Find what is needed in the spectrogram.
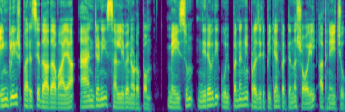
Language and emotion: Malayalam, neutral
